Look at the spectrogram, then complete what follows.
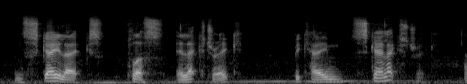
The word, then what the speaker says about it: Scalextric: Scalex plus electric became Scalextric and that's why nobody can pronounce it properly. Well, they all do it the wrong way around. Yes. Everyone says scalectrics.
